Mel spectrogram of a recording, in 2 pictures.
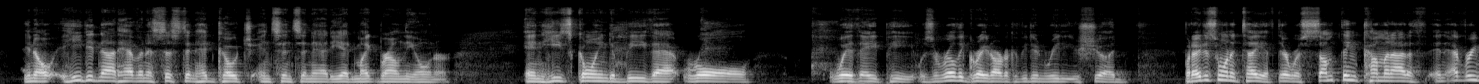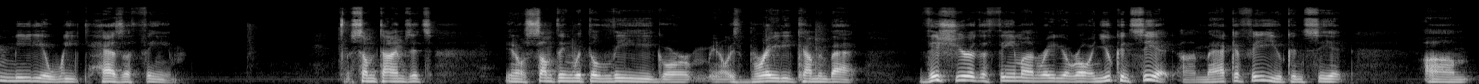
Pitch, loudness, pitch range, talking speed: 135 Hz, -16 LUFS, 125-155 Hz, 195 wpm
